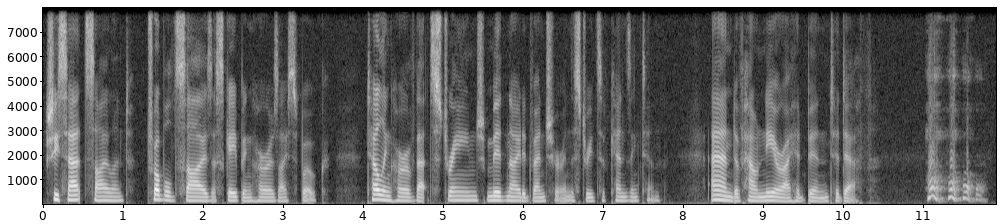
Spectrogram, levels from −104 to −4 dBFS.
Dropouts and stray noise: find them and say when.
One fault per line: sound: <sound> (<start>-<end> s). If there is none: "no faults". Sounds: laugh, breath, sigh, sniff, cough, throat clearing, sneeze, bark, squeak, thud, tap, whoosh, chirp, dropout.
sound: laugh (11.0-11.8 s)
